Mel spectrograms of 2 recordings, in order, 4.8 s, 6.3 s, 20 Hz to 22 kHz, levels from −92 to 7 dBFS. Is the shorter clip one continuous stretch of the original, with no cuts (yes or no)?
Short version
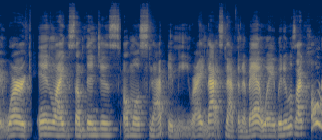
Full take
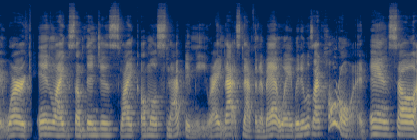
no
